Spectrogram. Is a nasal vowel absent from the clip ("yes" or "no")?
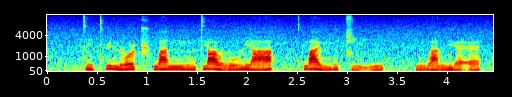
yes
